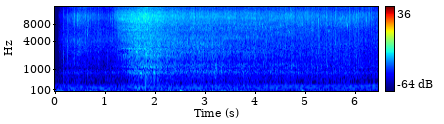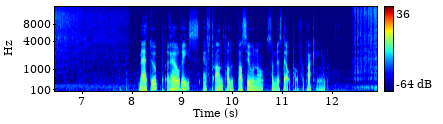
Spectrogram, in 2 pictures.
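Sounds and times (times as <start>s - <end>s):
coriander mixture, red paprika strips and peas sizzling in a frying pan: 0.0s - 8.0s
speech: 8.2s - 12.0s.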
